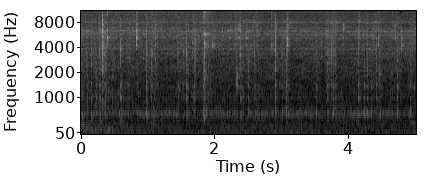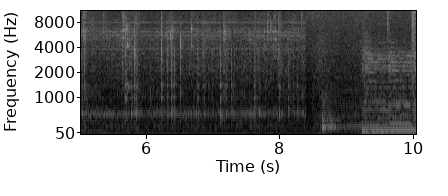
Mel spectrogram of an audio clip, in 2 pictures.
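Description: Faint, irregular light clicks and taps over a quiet steady hum, which cuts off about eight and a half seconds in. Music with a deep held bass note starts near the end.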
